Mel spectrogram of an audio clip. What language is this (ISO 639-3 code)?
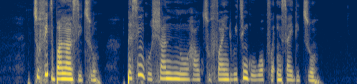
pcm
